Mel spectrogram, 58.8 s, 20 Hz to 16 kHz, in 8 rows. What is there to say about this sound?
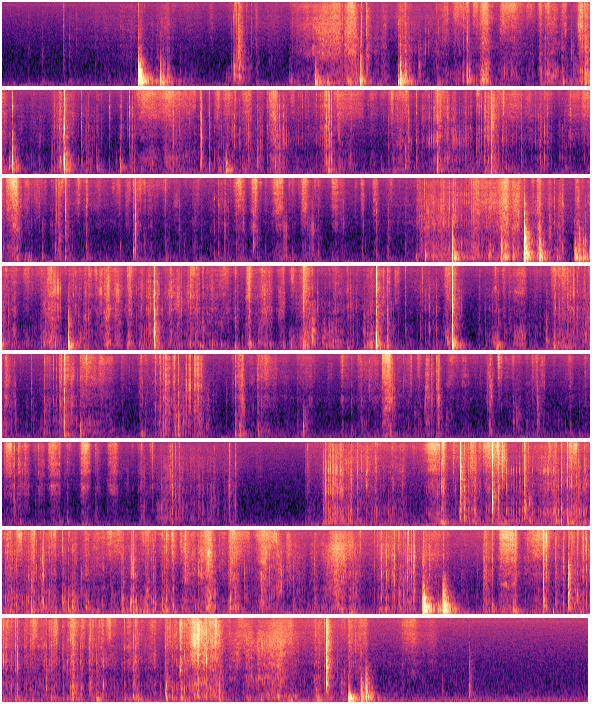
wood 18d trekkingboots onoff
Putting trekking boots on/off on a wooden floor. Recorded with a ZOOM H2 in a basement of a house: a large wooden table placed on a carpet over concrete. Normalized with Audacity.
footstep, footsteps, steps, step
